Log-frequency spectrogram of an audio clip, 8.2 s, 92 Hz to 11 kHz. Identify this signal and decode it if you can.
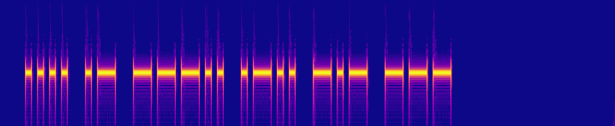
Morse code, heard as a keyed tone, about 15 wpm, 700 Hz. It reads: HA8LKO
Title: DXCC-100 Call Signs - 6 Characters - 15wpm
